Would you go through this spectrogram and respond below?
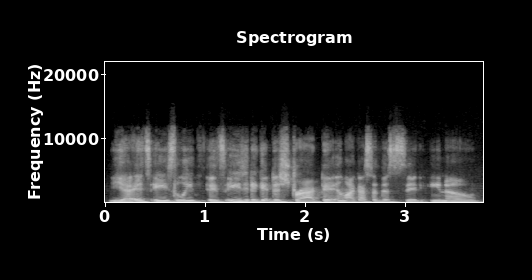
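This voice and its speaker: A man in his twenties, a podcast guest talking casually, frank and animated, swearing freely. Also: a little high, brisk, poor audio. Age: 20s.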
